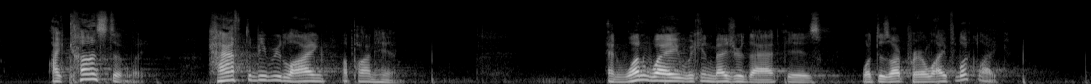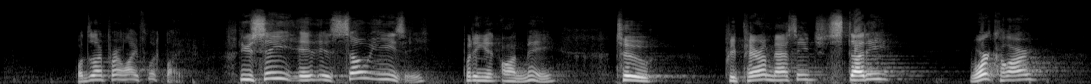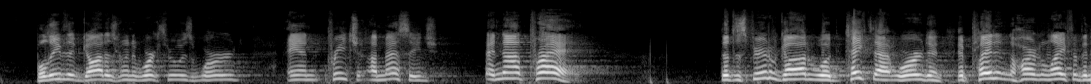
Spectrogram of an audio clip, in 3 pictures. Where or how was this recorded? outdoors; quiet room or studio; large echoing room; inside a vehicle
large echoing room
